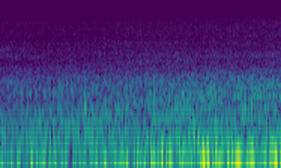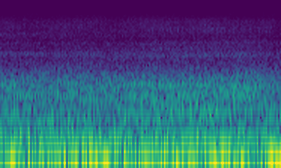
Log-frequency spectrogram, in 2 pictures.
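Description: Motorcycle engine running under way with wind noise, getting louder and rising a little in pitch from about two seconds in as the bike picks up speed.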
